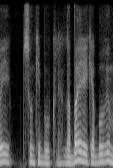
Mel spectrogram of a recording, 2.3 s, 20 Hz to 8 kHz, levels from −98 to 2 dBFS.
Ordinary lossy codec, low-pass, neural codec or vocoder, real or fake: Opus, 64 kbps; 7.2 kHz; codec, 16 kHz in and 24 kHz out, 1 kbps, XY-Tokenizer; fake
